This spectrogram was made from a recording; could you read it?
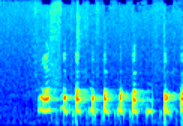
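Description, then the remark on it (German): Chickens cluck in a quick, steady series of about nine short, throaty clucks, beginning after a moment of silence, with no one talking. “Sind wir Hühner?”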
